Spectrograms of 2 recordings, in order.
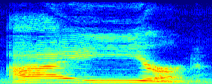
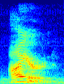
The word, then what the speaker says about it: iron: an iron remember pronunciation I yearn it has the ear sound like tire and Fire and dryer iron this is an iron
